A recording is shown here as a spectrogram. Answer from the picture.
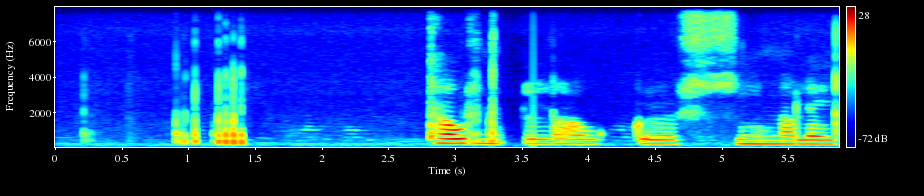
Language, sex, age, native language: Icelandic, female, 10, Icelandic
